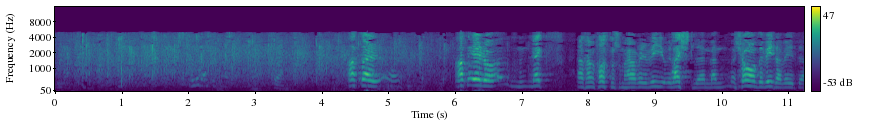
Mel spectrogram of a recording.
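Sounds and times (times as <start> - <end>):
audience applause: 0.0 - 6.5
speech: 4.4 - 5.3, 6.0 - 11.2.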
